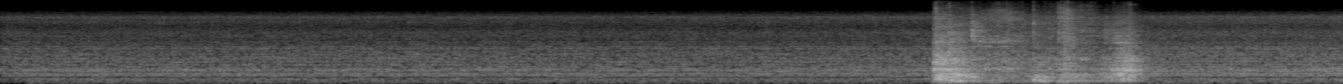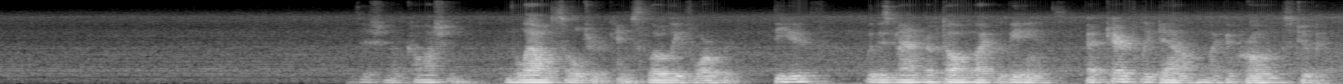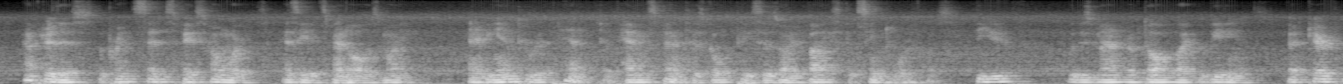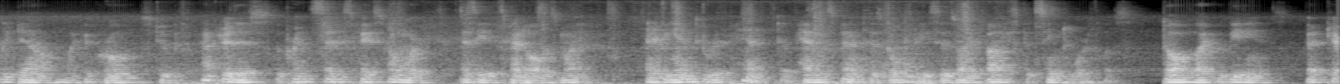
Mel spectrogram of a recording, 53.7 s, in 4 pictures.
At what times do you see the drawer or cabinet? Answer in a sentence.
You can hear the drawer or cabinet from 9.3 to 11.3 s and from 48.5 to 49.8 s.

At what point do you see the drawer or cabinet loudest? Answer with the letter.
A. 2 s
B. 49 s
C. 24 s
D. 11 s
B.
